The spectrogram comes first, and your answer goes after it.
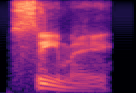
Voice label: "seamy", British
